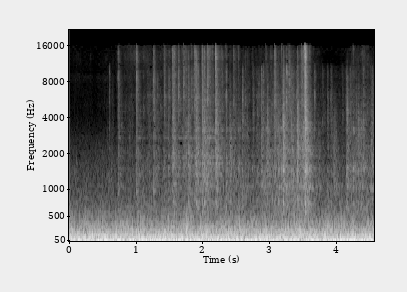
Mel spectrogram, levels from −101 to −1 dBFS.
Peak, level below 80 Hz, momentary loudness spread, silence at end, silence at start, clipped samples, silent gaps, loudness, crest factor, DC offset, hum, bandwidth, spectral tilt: -2 dBFS; -16 dBFS; 2 LU; 0 s; 0 s; under 0.1%; none; -20 LUFS; 12 dB; 7%; none; 16.5 kHz; -7 dB/octave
